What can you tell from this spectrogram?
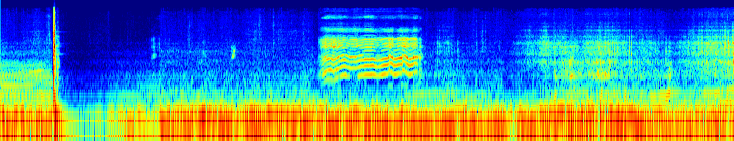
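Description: Steady low rumble of a car's engine and tyres, heard from inside the cabin as it turns on a snow-covered track. There is a sharp click about half a second in, and a brief wavering high-pitched cry around three seconds in.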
